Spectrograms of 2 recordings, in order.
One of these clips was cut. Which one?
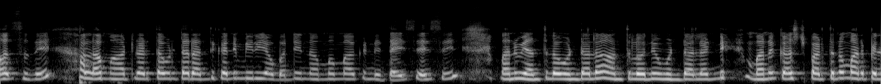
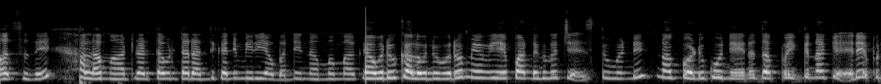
second; 1 cut; at 3.7 s

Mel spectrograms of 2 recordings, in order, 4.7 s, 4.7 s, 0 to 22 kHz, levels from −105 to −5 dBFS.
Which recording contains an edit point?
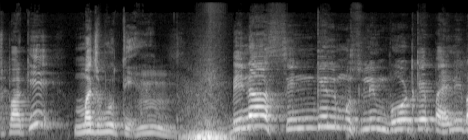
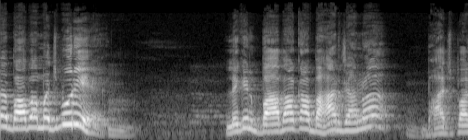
first; 1 cut; at 1.9 s

